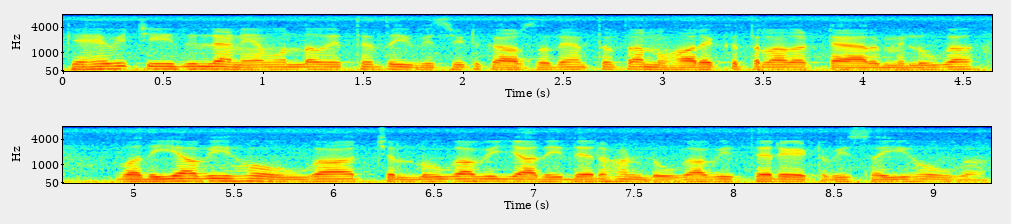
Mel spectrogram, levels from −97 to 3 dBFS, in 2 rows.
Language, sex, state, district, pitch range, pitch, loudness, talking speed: Punjabi, male, Punjab, Kapurthala, 115-125 Hz, 120 Hz, -16 LUFS, 215 wpm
